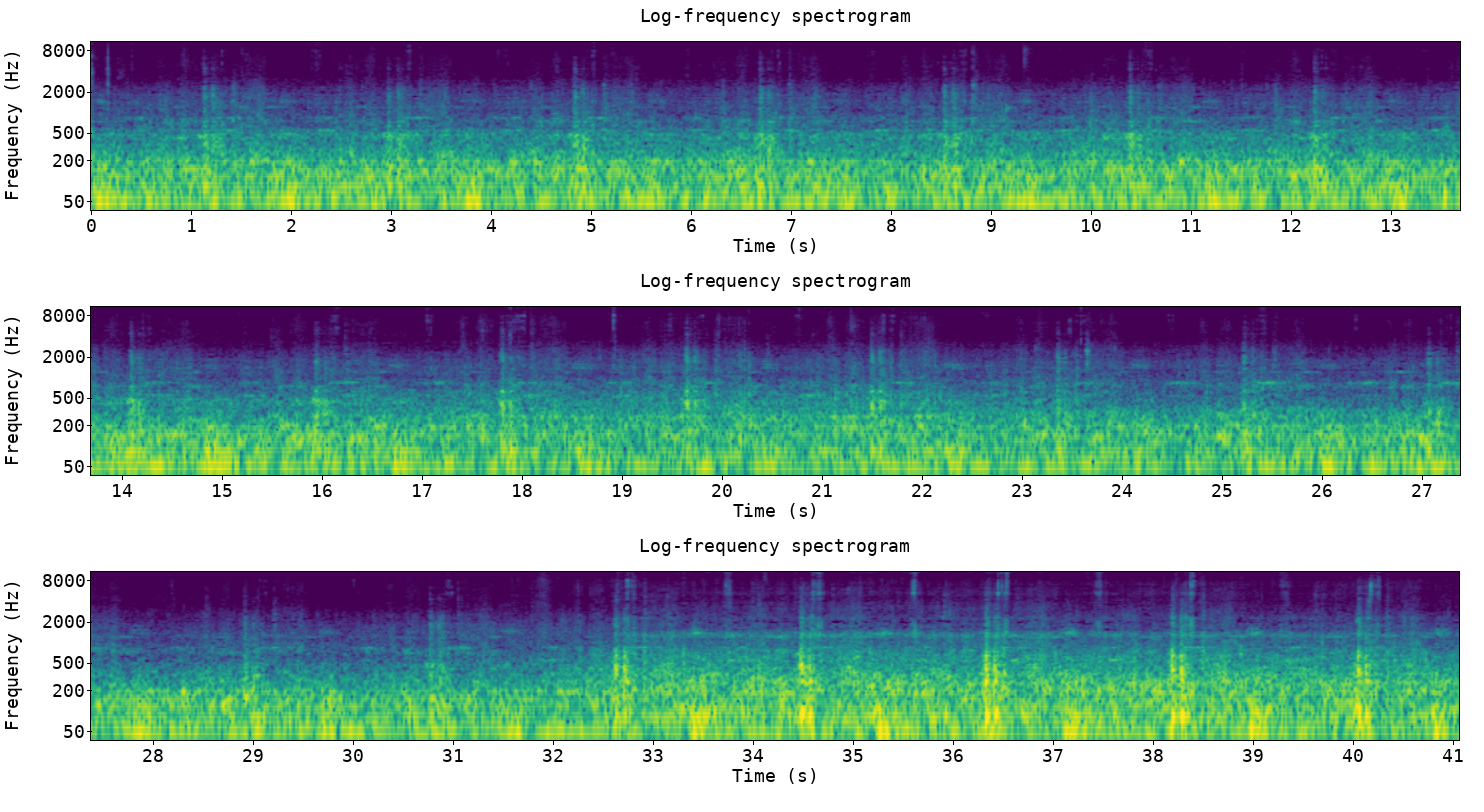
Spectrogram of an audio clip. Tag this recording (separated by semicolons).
dishwasher; machine; washer; washing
